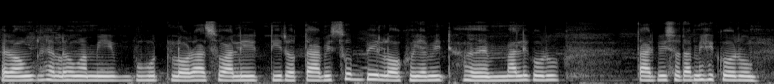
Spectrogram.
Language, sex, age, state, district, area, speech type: Assamese, female, 45-60, Assam, Barpeta, rural, spontaneous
